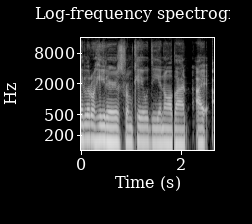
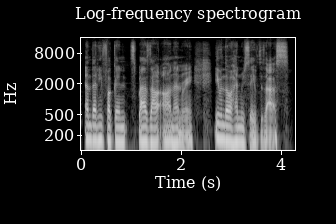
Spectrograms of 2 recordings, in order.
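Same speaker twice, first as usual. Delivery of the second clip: usual speaking voice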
